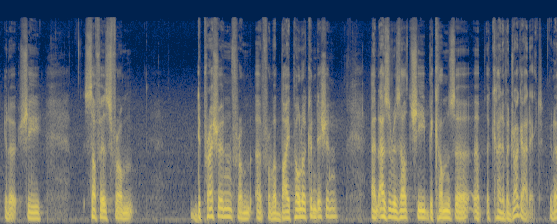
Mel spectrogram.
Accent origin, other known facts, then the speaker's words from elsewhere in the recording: Mumbai, Maharashtra, India; You know, I'm a boy from Bombay, which is a town obsessed by the movies.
